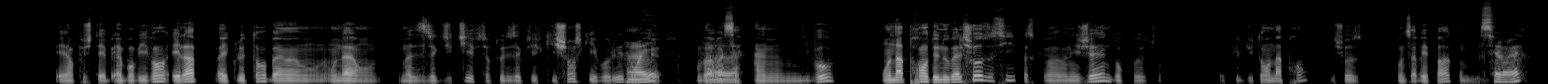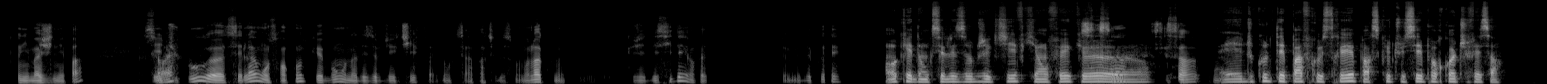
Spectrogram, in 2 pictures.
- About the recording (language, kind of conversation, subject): French, unstructured, Comment décidez-vous quand dépenser ou économiser ?
- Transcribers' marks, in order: none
